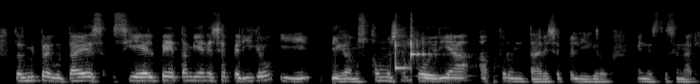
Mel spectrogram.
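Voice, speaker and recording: The recording is dry and close, with no echo. A man talks at a fairly quick pace. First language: Spanish. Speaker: seminar participant. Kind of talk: academic Q&A question. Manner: halting.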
